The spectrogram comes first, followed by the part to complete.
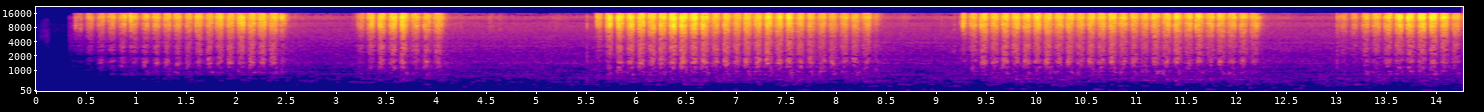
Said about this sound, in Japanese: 朝の仕込みで使うみかんの皮をすりおろす音です毎朝みかんのいい香りがしますちなみに品種はセトカです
